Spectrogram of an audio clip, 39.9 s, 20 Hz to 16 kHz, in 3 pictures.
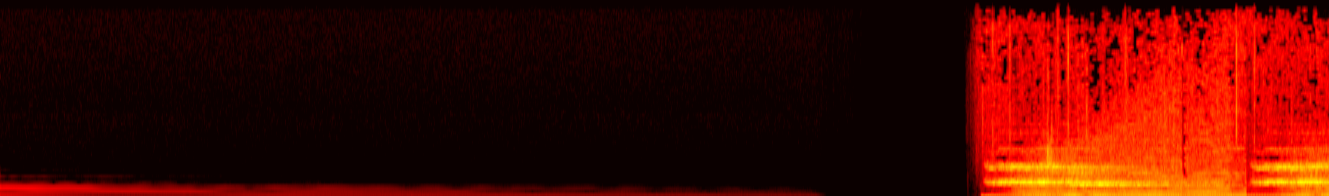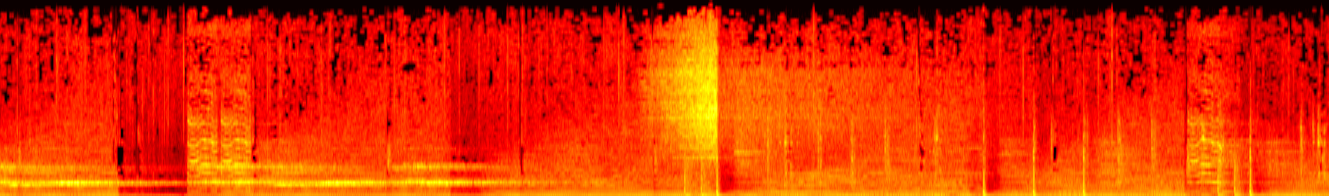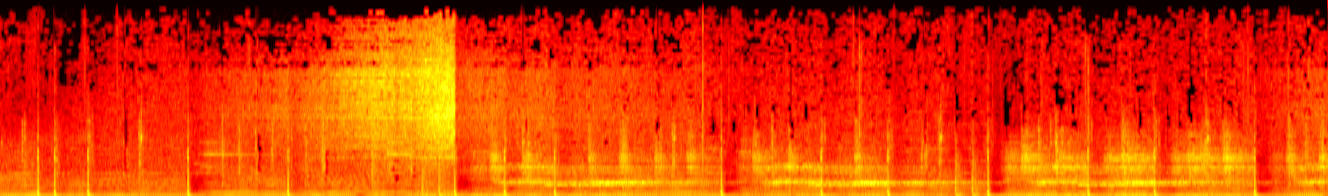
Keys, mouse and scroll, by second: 0.0 z, 0.2 middle click, 1.0 Tab, 1.8-3.4 drag, 3.4 right click, 4.2-10.7 right drag, 9.6 e, 10.9 z, 11.2 middle click, 12.2 click, 13.2 KP_Decimal, 14.0 s, 15.1 s, 17.5 ctrl+b, 18.8 KP_3, 19.0 ctrl+s, 19.6 Tab, 20.4 z, 23.1 Tab, 24.7 c, 26.6-29.7 right drag, 27.0 c, 29.2 c, 29.7 middle click.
